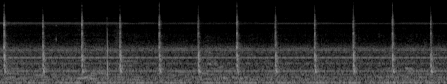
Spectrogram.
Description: Sharp MX6240 MX7040 ticking noise from fuser drive gears. Cluster including bearings and gears are bad and needs replacement.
